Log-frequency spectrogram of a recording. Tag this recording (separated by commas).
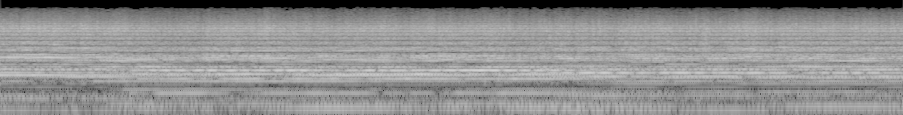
Music, Musical instrument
